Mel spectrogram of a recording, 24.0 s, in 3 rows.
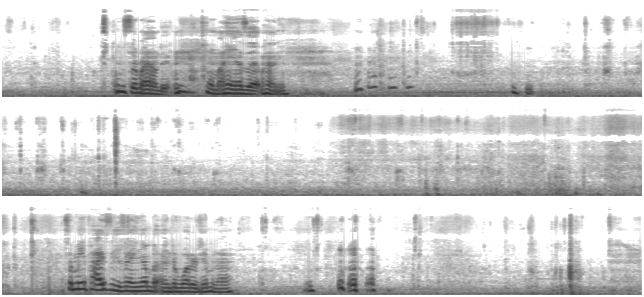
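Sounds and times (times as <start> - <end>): person chewing fried food: 5.0 - 15.2, 19.1 - 23.8.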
